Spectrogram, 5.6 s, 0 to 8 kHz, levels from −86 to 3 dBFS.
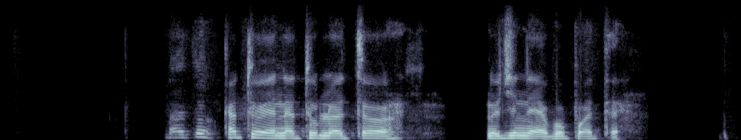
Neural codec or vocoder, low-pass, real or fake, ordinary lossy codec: none; 7.2 kHz; real; Opus, 32 kbps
